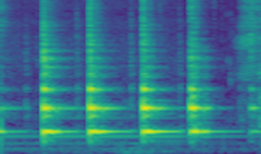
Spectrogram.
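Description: A single bowed violin B note on the A string repeated five times in even, detached strokes, clear and close with short gaps between each.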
